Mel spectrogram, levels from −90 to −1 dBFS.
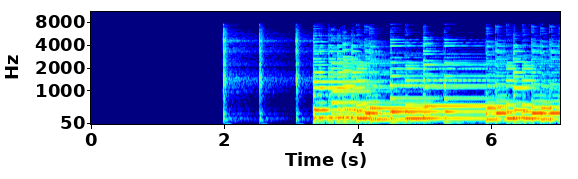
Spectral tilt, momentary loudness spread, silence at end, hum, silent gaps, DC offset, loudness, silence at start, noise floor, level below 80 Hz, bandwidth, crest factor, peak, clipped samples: -8 dB/octave; 23 LU; 0 s; none; none; under 0.1%; -24 LUFS; 2 s; -60 dBFS; -70 dBFS; 7.6 kHz; 14 dB; -10 dBFS; under 0.1%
